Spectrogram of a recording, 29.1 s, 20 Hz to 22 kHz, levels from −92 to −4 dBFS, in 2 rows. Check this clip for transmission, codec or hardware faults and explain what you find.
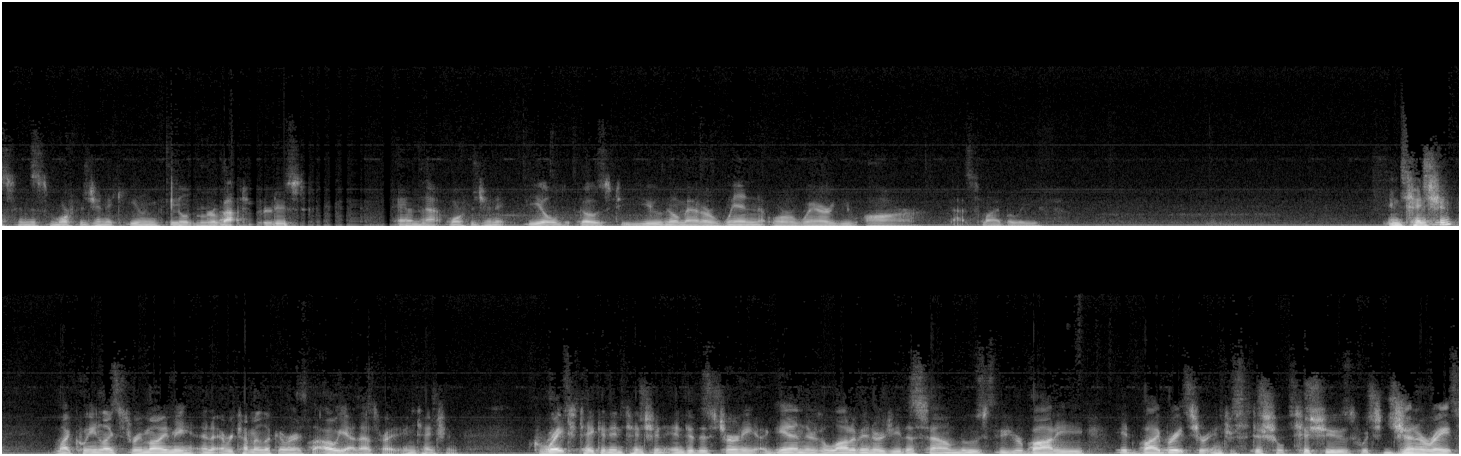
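Repeated packet loss (robotic sound) from 1.61 to 4.25 s: dozens of lost packets, gaps up to 79 ms, patched by extending prior sound. About 37% is concealed, giving choppy audio with pieces missing; spectrograms show smeared, repeated frames.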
